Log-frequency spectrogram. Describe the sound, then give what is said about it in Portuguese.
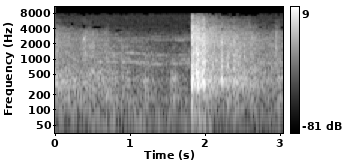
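Heavy-caliber gunfire and explosions ring out during an overnight shootout: faint background pops give way to one sudden, loud, sharp blast whose rumbling decay lingers afterward. “Barulhos de armas de grosso calibre foram ouvidos. Entre eles, armamento de uso restrito do Exército, como .50. Mas além dos tiros, explosões também puderam ser ouvidas.”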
